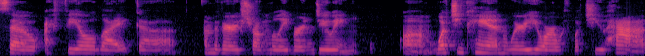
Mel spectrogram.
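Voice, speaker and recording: A woman speaks in a Southern US accent at a medium pitch and a moderate pace. The recording is very clean, with a silent background. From US South (Alabama, born Mississippi). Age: 20s. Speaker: vlogger, patient advocate. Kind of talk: personal testimony vlog. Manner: rambling, hesitant with many fillers.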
